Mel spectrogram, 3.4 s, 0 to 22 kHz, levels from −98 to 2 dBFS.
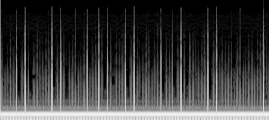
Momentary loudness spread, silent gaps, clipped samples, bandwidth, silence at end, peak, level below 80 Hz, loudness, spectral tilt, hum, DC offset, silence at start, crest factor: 0 LU; none; 0.5%; 4 kHz; 0 s; 0 dBFS; -14 dBFS; -8 LUFS; -10 dB/octave; none; under 0.1%; 0 s; 6 dB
